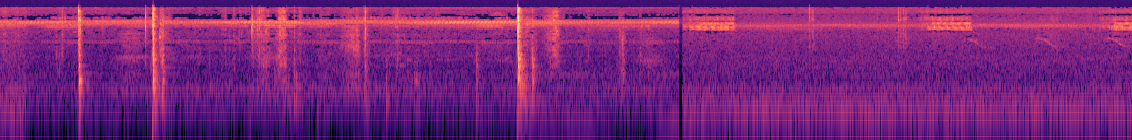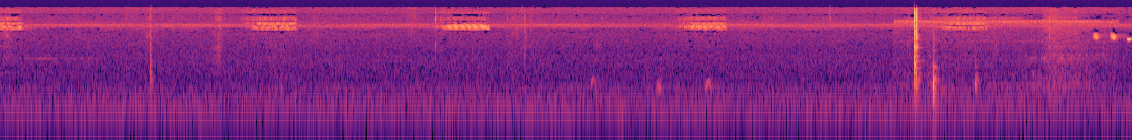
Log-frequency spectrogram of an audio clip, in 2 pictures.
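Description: Crickets chirping steadily, with a few sharp knocks of a large kitchen knife striking a wooden cutting board while a raw chicken is cut up: two early on, one about six seconds in, and a quick pair near the end.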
